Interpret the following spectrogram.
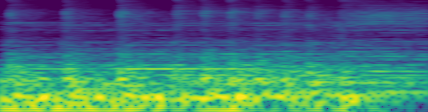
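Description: Live rock band playing loud: drum kit pounding a steady beat under electric guitars and bass. Right at the end the drums and low end cut off.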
